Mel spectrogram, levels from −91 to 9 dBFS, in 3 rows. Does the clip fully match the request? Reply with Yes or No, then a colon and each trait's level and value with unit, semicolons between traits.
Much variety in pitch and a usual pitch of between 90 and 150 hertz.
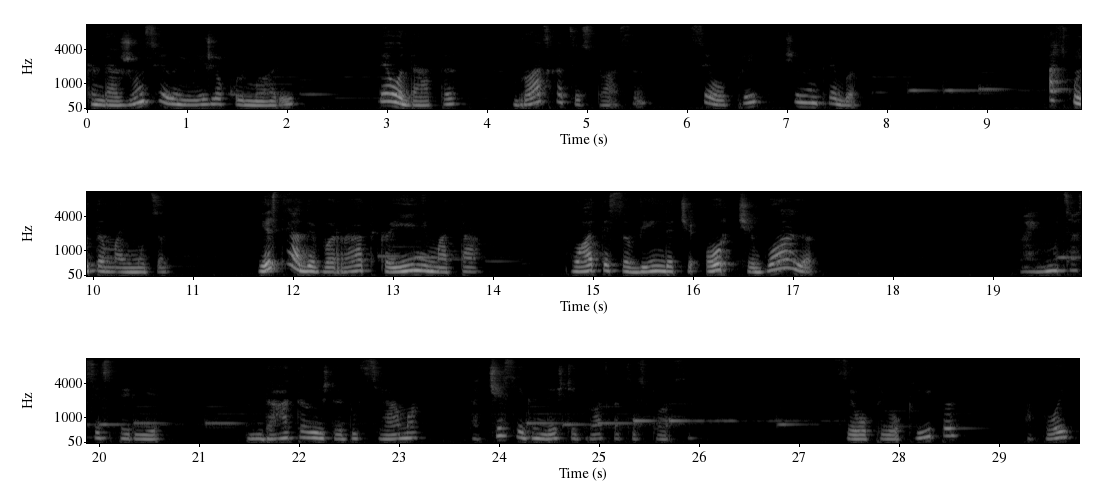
No: wide, 5.8 semitones; high, 195 Hz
